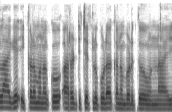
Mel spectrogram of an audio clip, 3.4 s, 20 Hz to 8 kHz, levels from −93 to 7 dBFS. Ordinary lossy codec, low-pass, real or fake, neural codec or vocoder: none; 7.2 kHz; fake; codec, 16 kHz, 4.8 kbps, FACodec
